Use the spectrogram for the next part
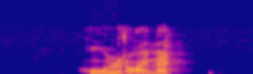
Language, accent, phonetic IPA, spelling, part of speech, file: German, Austria, [ˈhoːlˌʁɔɪ̯mə], Hohlräume, noun, De-at-Hohlräume.ogg
- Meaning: nominative/accusative/genitive plural of Hohlraum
